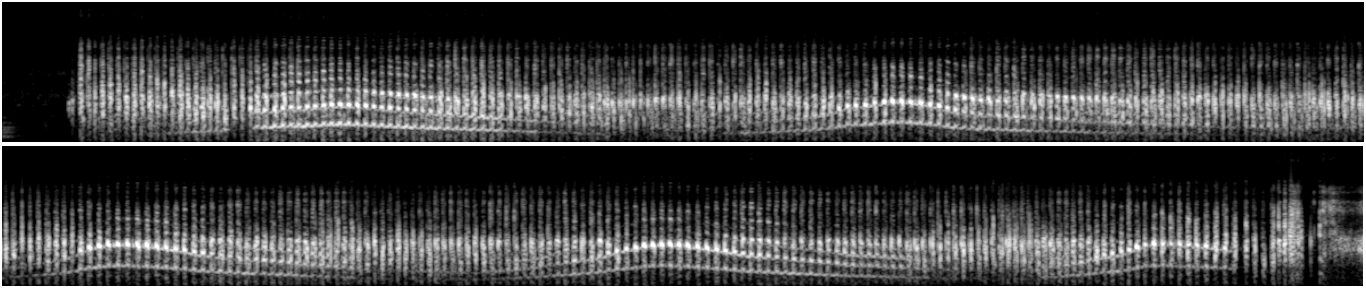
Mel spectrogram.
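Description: A singer's lip trill sirens: lips buzzing while the voice glides up in pitch and back down, five times, about one every four seconds, as a vocal warm-up. The sound comes through a voice-note recording.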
